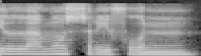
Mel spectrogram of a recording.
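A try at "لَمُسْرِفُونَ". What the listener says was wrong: Musrifuna. Kalau belum ada tanda buletan di akhir kalimat, berarti huruf terakhirnya baca, Bun.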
